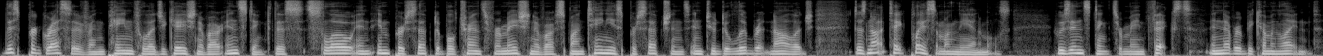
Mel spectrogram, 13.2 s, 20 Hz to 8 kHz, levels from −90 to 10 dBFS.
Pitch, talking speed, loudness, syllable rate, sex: 145 Hz, 160 wpm, -17 LUFS, 6.2 syllables/s, male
